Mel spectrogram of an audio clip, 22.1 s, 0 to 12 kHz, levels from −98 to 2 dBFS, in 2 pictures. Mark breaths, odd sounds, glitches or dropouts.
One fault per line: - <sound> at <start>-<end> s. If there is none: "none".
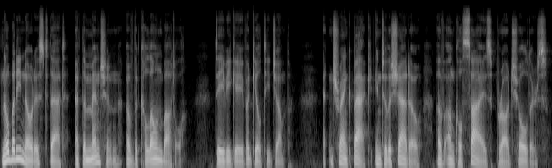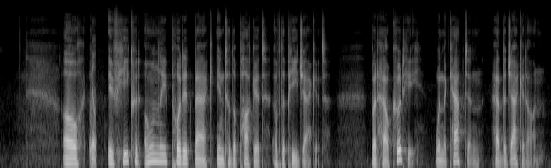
- laugh at 12.8-13.0 s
